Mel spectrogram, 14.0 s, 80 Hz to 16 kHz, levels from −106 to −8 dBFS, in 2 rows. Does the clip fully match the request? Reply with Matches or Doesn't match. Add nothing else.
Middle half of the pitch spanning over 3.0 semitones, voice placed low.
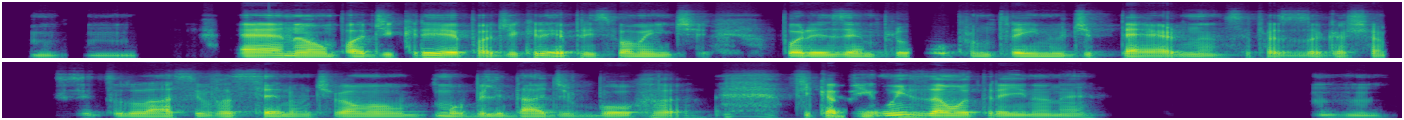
Doesn't match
